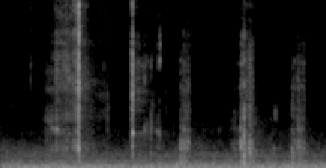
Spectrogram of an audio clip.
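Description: Crunchy chip-like snacks being bitten and chewed up close, a few sharp crunches over a soft, steady background, quiet with no talking.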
